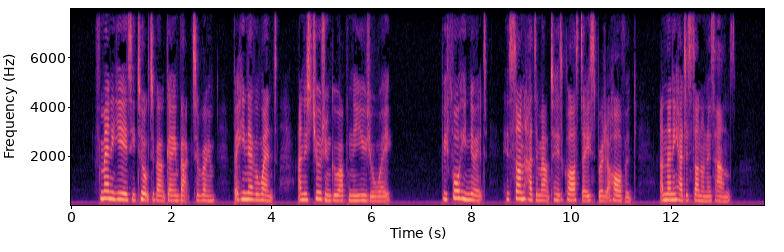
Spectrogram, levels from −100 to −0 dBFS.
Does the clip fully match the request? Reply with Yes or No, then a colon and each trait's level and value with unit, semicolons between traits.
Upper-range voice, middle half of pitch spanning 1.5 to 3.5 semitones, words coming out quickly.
Yes: high, 220 Hz; average, 3.1 semitones; fast, 210 wpm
